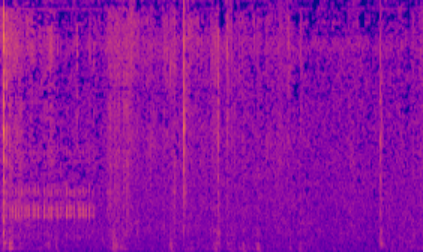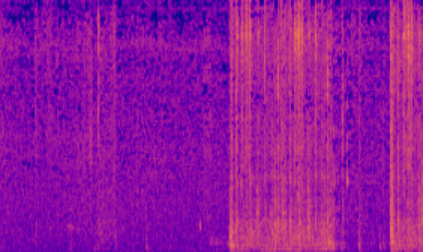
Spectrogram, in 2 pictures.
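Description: A sewing machine stitches a fabric seam in short, quiet runs, then a louder sustained burst of rapid stitching near the end, in a quiet room.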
